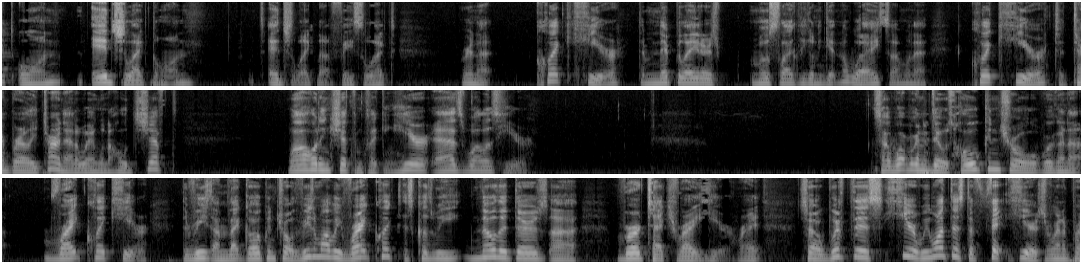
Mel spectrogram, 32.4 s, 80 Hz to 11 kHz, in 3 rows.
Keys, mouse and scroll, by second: 5.5 click, 9.8 click, 14.3 shift+click, 15.4 shift+click, 22.1 ctrl+right click.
